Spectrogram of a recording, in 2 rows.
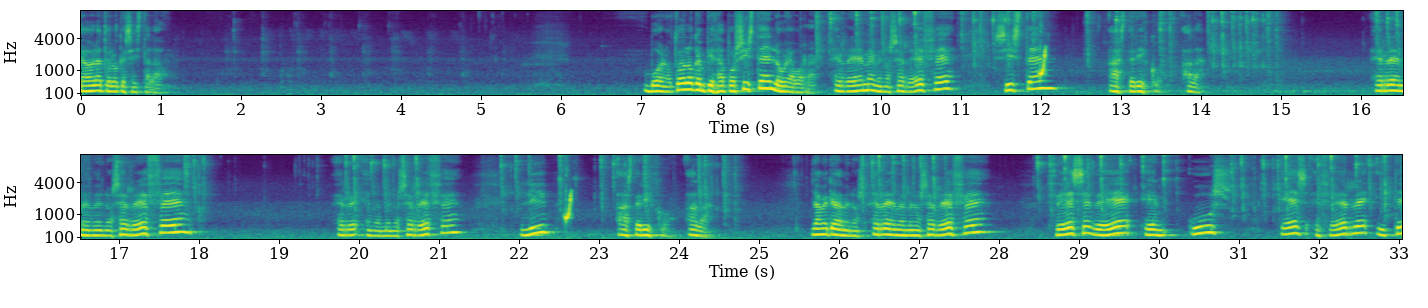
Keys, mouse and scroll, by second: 8.9-18.3 typing, 19.6-24.8 typing, 26.0-33.0 typing.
